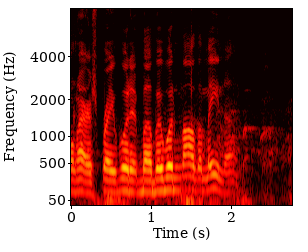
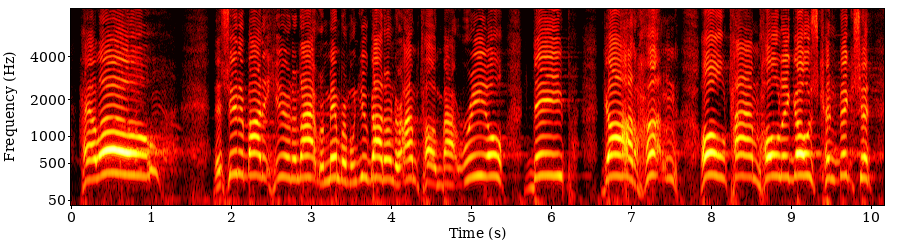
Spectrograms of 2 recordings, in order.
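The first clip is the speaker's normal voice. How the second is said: full-force preaching; 10 semitones higher, 13 dB louder than usual. Acted. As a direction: rise into a hollering sermon climax. Preaching builds again.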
